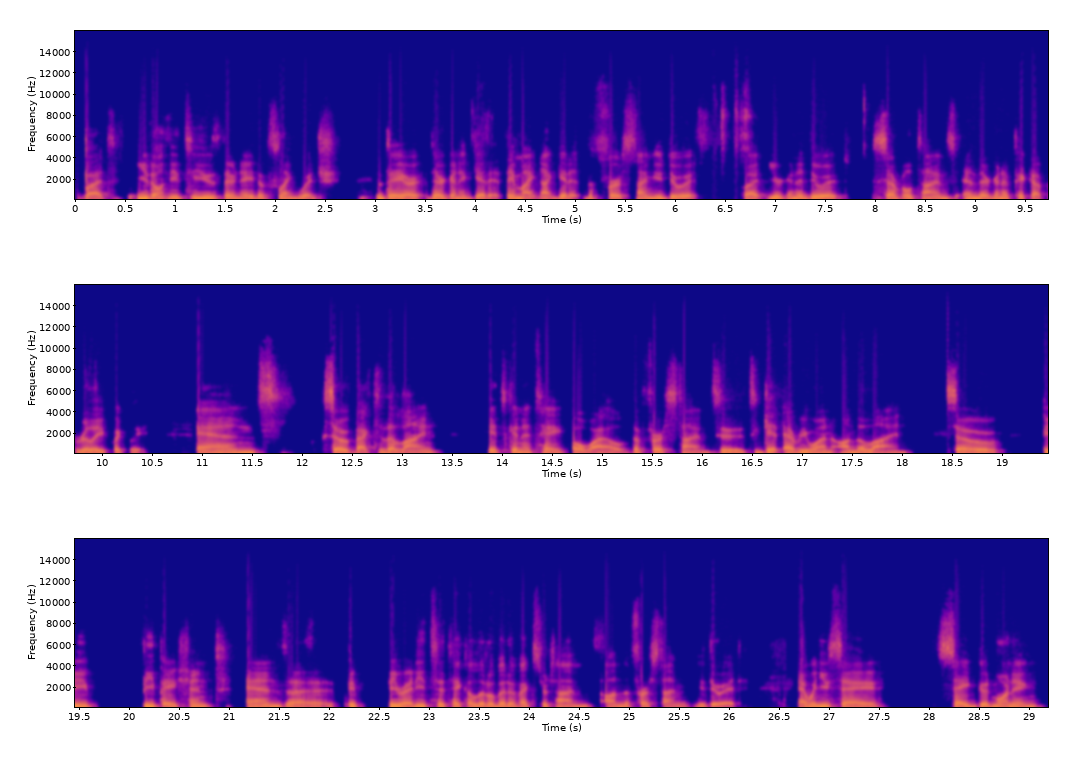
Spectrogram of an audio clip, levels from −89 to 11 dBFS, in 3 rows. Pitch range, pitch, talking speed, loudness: 90-115 Hz, 100 Hz, 195 wpm, -23 LUFS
